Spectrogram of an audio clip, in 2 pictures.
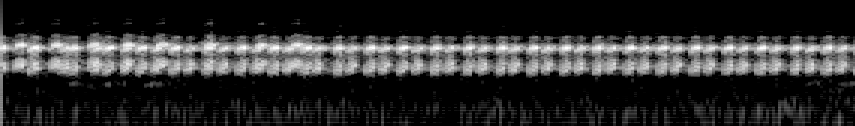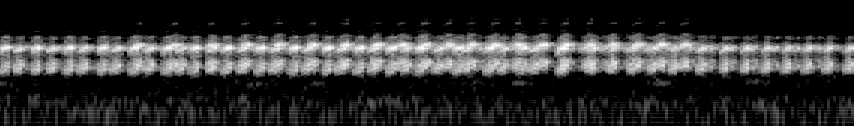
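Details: Several tree frogs calling together from a forest pond by night in mid-April, north-east Italy, their quick repeated nasal croaks merging into a thick, even, throbbing chorus with no other sounds.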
